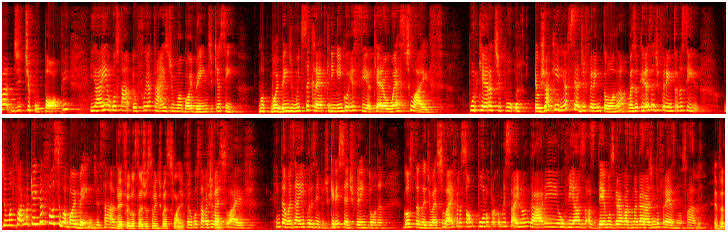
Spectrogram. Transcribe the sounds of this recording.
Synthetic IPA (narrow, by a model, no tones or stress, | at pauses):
ɐd͡ʒɪt͡ʃipʊpɔpɪ | ɪaiewɡost̪avɐʔewfujat̪ɾajzd͡ʒɪũmɐbɔjbẽd͡ʒɪkɪasĩ | ũmɐbɔjbẽnd͡ʒɪmũj̃t̪ʊ̥sekɾɛt̪ʊ̥kɪnĩŋɡẽj̃kõɲesiɐkɪɛɾɐʊɛst͡ʃlajf | poɾkeɛɾɐt͡ʃipʊʔuewʒakɪɾiɐseɾɐd͡ʒifeɾẽnt̪õnɐmɐzewkɪɾiɐseɾd͡ʒifeɾẽt̪õnasĩ | d͡ʒɪũmɐfɔɾmɐkɪaĩnd̪ɐfosɪũmɐbɔjbẽnd͡ʒɪsabɪaifojɡost̪ad̪ʒust̪ɐmẽt̪t͡ʃɪd͡ʒʊwɛst͡ʃla̰jvɪ̃ewɡost̪avɐd͡ʒɪwɛst͡ʃɪlajvɪ | ẽnt̪ɐ̃w̃mɐzaipoɾezẽmplʊd͡ʒɪkeɾeɾseɐd͡ʒifeɾẽnt̪õnɐ | ɡost̪ɐ̃nd̪ʊd͡ʒɪwɛst͡ʃɪlajvɛɾɐsɔũpulʊpɾɐkomesa̰ɐinʊɐ̃ɡaɾɪowviɐzɐ̰zd̪ẽmʊzɡɾavad̪ɐznɐɡaɾaʒẽj̃d̪ʊfɾɛznʊsabɪ | ɛveɾ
